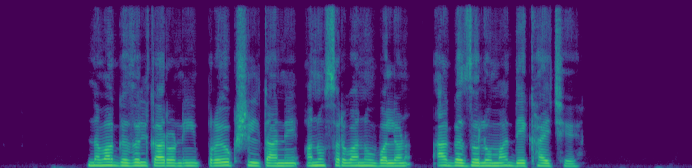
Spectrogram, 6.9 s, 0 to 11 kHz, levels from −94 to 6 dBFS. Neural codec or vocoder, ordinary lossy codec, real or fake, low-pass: vocoder, 22.05 kHz, 80 mel bands, Vocos; none; fake; none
